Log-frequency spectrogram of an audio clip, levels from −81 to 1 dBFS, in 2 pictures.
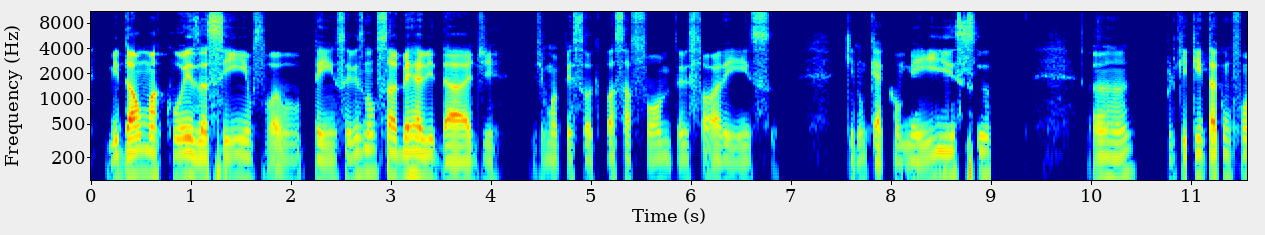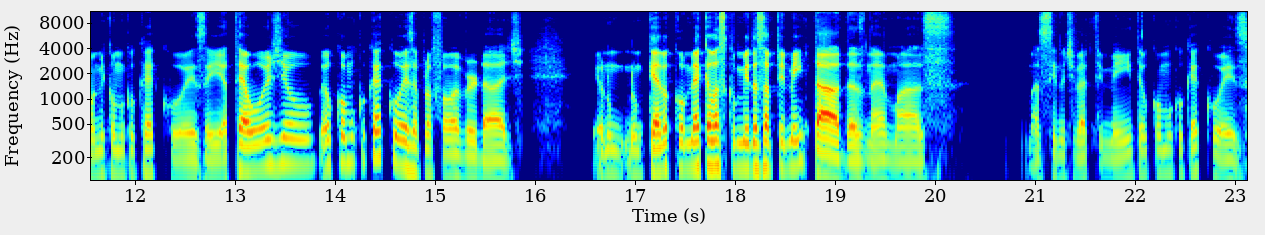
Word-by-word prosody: me 110 - -4
dá 115 +1 +8
uma 120 -1 +3
coisa 110 -2 +1
assim 110 0 +1
eu 105 - -7
f - - -11
eu 95 0 -8
penso: 95 +1 -3
"Eles 115 +2 -6
não 125 0 -6
sabem 115 -2 +3
a - - 0
realidade 95 -4 +1 0.3
de - - -17
uma 100 0 -9
pessoa - - -7
que - - -26
passa - - -4
fome 100 0 -8
pra - - -11
eles 100 - -8
falem 95 -2 -5
isso, 95 - -7 0.7
que - - -10
não 100 - -14
quer 90 - -3
comer 95 0 -9
isso." 120 +3 -4 1.0
Aham, 105 +4 -5 0.3
porque 105 - -9
quem 115 +1 -1
tá 110 +1 +3
com 110 - -11
fome 110 +2 -7
come 120 -1 -7
qualquer 125 +1 -4
coisa. 100 -1 -5
E 100 +1 -1
até 135 +6 +5
hoje 160 +5 +1
eu 165 0 -4
eu 160 - -1
como 175 +1 -3
qualquer 205 +3 +1
coisa 160 -9 +1
pra 125 0 -3
falar 110 -2 -1
a - - -1
verdade, 95 -3 -1 0.7
eu - - -4
não 125 +1 -6
não 120 0 -8
quero 130 +4 +7
comer 150 0 +3
aquelas 160 0 +7
comidas 150 0 +2
apimentadas, 150 - +6
né, 95 0 -2
mas 90 -1 -4 0.8
mas - - -8
se - - -4
não 110 - -11
tiver 105 -1 -4
pimenta 105 +4 -9
eu - - -9
como 120 0 -10
qualquer 130 +2 -7
coisa. 95 -4 -6
110 Hz, 180 wpm, -24 LUFS, 100-125 Hz, 1.0 s, dá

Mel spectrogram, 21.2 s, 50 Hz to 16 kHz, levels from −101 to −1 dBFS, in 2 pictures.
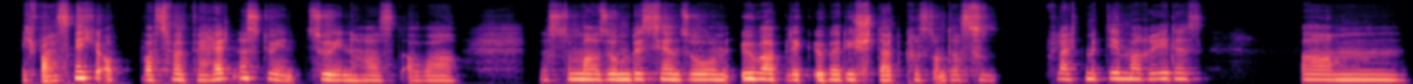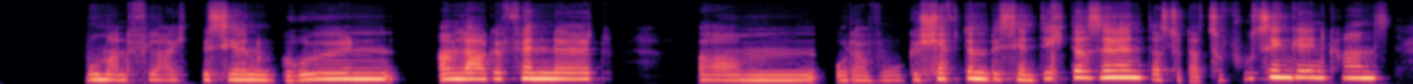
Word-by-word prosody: ich 175 0 -12
weiß 160 0 -1
nicht, 250 0 +6
ob 195 - -6
was 190 0 -3
für 200 - -3
ein 195 -1 -3
Verhältnis 210 +6 -1
du 220 -4 -7
ihn 185 - -5
zu 200 - +1
ihnen 175 -2 -1
hast, 170 0 -10
aber, 165 0 -9 0.6
dass 185 -1 -12
du 210 - -5
mal 205 -1 +3
so 200 +1 +1
'n 200 0 +4
bisschen 205 -1 -1
so 195 0 0
'n 195 -1 -2
Überblick 205 -4 +2
über 195 -1 +2
die 195 - -3
Stadt 180 -2 -3
kriegst 185 -1 -12
und 170 - -9
dass 180 0 -6
du 175 -2 -13 0.4
vielleicht 215 0 -7
mit 215 0 -6
dem 225 -1 +1
mal 215 -1 -1
redest, 220 0 -5 0.7
ähm, 190 -2 -3 0.7
wo 195 - -2
man 190 -1 -2
vielleicht 185 -1 -13
ein - - -66
bisschen 195 -2 -2
Grünanlage 220 +3 +2
findet, 225 0 +3 0.7
ähm, 175 -1 -5
oder 175 0 -10
wo 175 0 -16
Geschäfte 220 +6 -3
'n 225 -2 +6
bisschen 200 -3 -6
dichter 230 +5 0
sind, 270 0 +7
dass 195 0 -8
du - - -12
da 150 -1 -14
zu 180 - -11
fuß 225 +5 -10
hingehen 270 -2 +5
kannst. 250 -1 +1
200 Hz, 165 wpm, -23 LUFS, 185-220 Hz, 0.7 s, sind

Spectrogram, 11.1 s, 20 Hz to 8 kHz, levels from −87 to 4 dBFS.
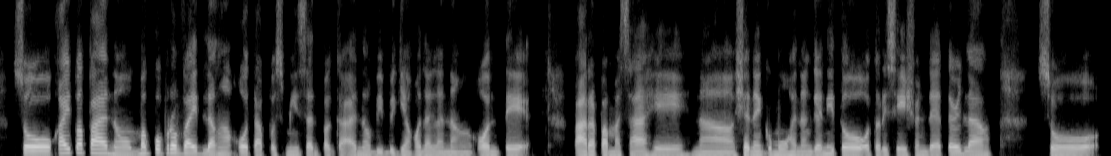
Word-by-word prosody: So, 180 -1 +6
kahit 210 +2 +3
papaano 195 -8 +3
magpo-provide 185 0 +3
lang 165 -1 +1
ako 180 +3 0
tapos 150 +1 -4
minsan 155 +1 -2
'pagka 145 0 -3
ano, 155 +1 -3
bibigyan 135 +1 -4
ko 140 - -1
na 140 - -1
lang 135 0 -3
ng 135 0 -3
konti 140 0 0 0.4
para 150 - +4
pamasahe, 145 -1 -2
na 140 -2 -1
siya 155 +5 +1
na 150 - +1
yung - - -11
kumuha 145 -2 -1
ng 145 +1 -3
ganito, 160 0 +1
authorization 145 -1 -3
letter 160 +5 0
lang. 155 -2 -1 0.4
So, 135 -2 0
150 Hz, 155 wpm, -23 LUFS, 140-165 Hz, 0.4 s, So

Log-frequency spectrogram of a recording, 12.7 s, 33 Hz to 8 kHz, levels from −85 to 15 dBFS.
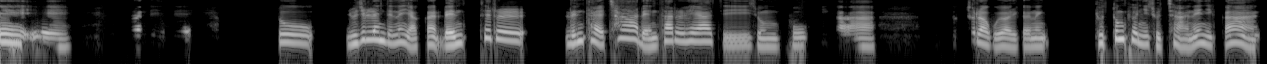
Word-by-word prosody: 그래 210 -3 +7
가지고 170 -2 -1
인제 150 -1 -1 2.1
또 205 -3 0 0.3
뉴질랜드는 220 0 +2
약간 170 +2 +1
렌트를 240 - +4 0.4
렌탈 210 0 +2
차 295 - +1
렌탈을 235 - +1
해야지 145 - 0
좀 150 -1 -4
보기가 155 -1 -5 0.9
좋더라고요. 175 -10 +1
그러니까는 150 +1 -2 0.5
교통편이 240 -2 +3
좋지 155 -4 -5
않으니까. 175 +2 0
185 Hz, 240 characters per minute, -21 LUFS, 150-230 Hz, 2.1 s, 그래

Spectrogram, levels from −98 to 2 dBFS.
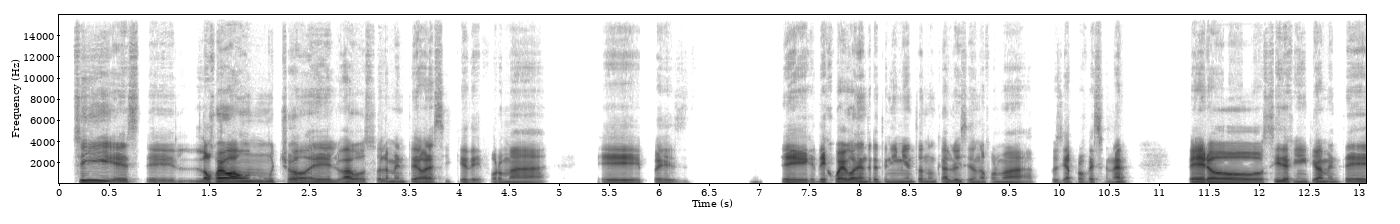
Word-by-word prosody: Sí, 165 -2 +1
este, 110 -1 -6
lo 115 +2 -1
juego 140 +2 +11
aún 135 0 +6
mucho, 130 +4 -4
eh, 105 0 -1
lo 105 +1 -7
hago 115 - +1
solamente 115 -1 -7
ahora 105 0 +2
sí 105 +1 -21
que 110 0 -7
de 95 -2 -9
forma, 100 -2 -5 0.5
eh, 95 -2 -1
pues, 95 0 -9 1.0
de 100 -2 +3
de - - +2
juego, - - +4
de - - +2
entretenimiento, 105 +5 -8
nunca 110 -1 -8
lo 105 - -7
hice 105 +1 -9
de - - -7
una 100 - -10
forma, 100 -3 -5
pues, - - -15
ya - - -1
profesional, - - -5 0.6
pero 105 -2 +5
sí, 140 - -6
definitivamente, 115 0 -2
105 Hz, 155 wpm, -24 LUFS, 100-115 Hz, 1.0 s, juego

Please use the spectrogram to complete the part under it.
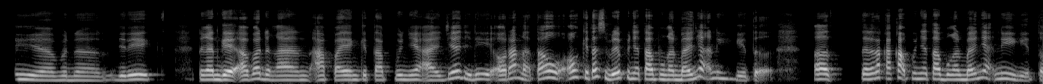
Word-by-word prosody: Iya, 230 -3 +1 0.2
benar, 190 -1 -5 0.2
jadi, 205 +2 +2 0.7
dengan 220 0 +4
gaya 210 - +8
apa 250 +5 0
dengan 205 -1 -1 0.3
apa 210 -1 -6
yang 215 0 0
kita 215 -1 -4
punya 220 0 0
aja 200 +7 -2
jadi 230 +1 -1 0.2
orang 250 +7 +2
nggak 225 - -4
tahu, 295 +5 +4
oh, 315 - +2
kita 290 +3 +2
sebenarnya 275 -2 +3
punya 260 -2 -2
tabungan 230 -2 +2
banyak 250 +12 +1
nih 285 -1 -3 0.2
gitu, - - -5 0.6
eee, 240 0 +6 0.3
ternyata 250 +5 +2
Kakak 280 +4 +1
punya 260 -1 -2
tabungan 230 -3 +1
banyak 275 +6 0
nih 260 -1 0 0.2
gitu, - - -6
230 Hz, 185 wpm, -23 LUFS, 215-260 Hz, 0.7 s, gaya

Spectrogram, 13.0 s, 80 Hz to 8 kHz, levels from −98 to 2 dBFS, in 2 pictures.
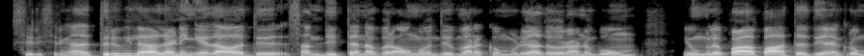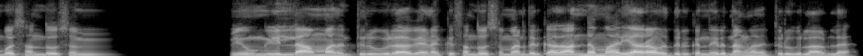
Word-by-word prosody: சரி, 120 -2 -6
சரிங்க. 115 - -7
அந்த 160 +1 +2
திருவிழால 200 -3 +5
நீங்க 165 -2 -2
ஏதாவது 160 +2 +3 0.3
சந்தித்த 165 +3 0
நபர், 130 0 +1
அவங்க 135 +1 -2
வந்து 155 +3 -3
மறக்க 130 +4 -2
முடியாத 135 +1 0
ஒரு 120 - 0
அனுபவம். 120 0 -4 0.4
இவங்கள 130 0 0
பா 120 - +9 0.2
பார்த்தது 150 +1 +3
எனக்கு 130 -3 -3
ரொம்ப 135 +2 -1
சந்தோஷம். 125 0 -4 1.2
இவங்க 145 +1 -5
இல்லாம 155 +3 +1
அந்த 150 -3 -5
திருவிழாவே 145 0 0
எனக்கு 130 -2 -5
சந்தோஷமா 130 +1 -4
இருந்திருக்காது. 115 -2 -1
அந்த 190 +3 -1
மாதிரி 195 -1 +3
யாராவது 150 0 +2
இருக் 130 - -6
இருந்தாங்களா 120 -3 -2
அந்த 105 - -10
திருவிழாவில? 110 -2 -3
135 Hz, 155 wpm, -20 LUFS, 125-155 Hz, 1.2 s, பா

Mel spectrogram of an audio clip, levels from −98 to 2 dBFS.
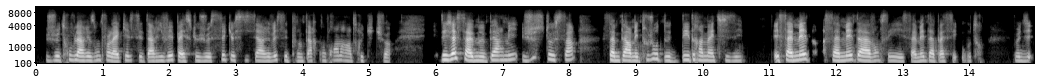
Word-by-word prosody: je 200 +2 -4
trouve 225 +3 -8
la 200 -2 +6
raison 195 +2 -4
pour 210 0 -4
laquelle 180 +3 +1
c'est 190 -2 -11
arrivé, 195 +4 0
parce 180 -2 +1
que 195 - -8
je 185 0 -4
sais 225 +6 -7
que 215 - -5
si 205 0 -13
c'est 200 0 -5
arrivé, 185 +2 -1
c'est 210 -2 -8
pour 180 +1 -14
me 175 - -9
faire 185 +1 -6
comprendre 210 +2 -10
un 185 - -7
truc», 190 +1 -14
tu - - -12
vois? - - -8 0.7
Déjà, 255 +6 +8
ça 250 -9 +6
me 195 -1 -1
permet 220 +6 -1
juste 245 - -5
ça, 230 +2 -3 0.4
ça 210 - +4
me 195 - -3
permet 195 -2 +4
toujours 265 +7 -4
de 195 0 -3 0.2
dédramatiser 200 -4 -3 0.4
et - - +2
ça 210 -2 +6
m'aide 240 +4 +6 0.2
ça 200 -3 +2
m'aide 220 +5 +1
à 205 -3 +7
avancer 190 0 -3
et 180 -3 -5
ça 170 - -4
m'aide 190 +2 -4
à 185 - +3
passer 180 0 -6
outre. - - -18 0.5
Je - - -10
me 190 - -4
dis: 180 0 -8
200 Hz, 210 wpm, -22 LUFS, 190-220 Hz, 0.7 s, Déjà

